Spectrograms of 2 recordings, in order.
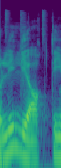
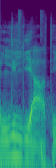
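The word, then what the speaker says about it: Lil Yachty: adesso possiamo buttarci sull'iliati che io ho sempre chiamato liliotti ma so che questa pronuncia è sbagliata e quindi di regola è liliati Mi sforzerò di chiamarlo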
